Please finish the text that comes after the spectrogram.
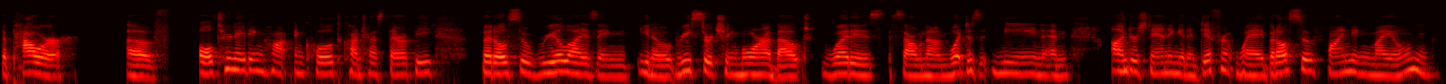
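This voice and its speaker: A woman's voice: fairly low pitch, fairly even intonation, moderate pace. A middle-aged woman from Canada, an author chatting as the guest in a video call interview, talking with frequent ums and self-corrections. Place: indoor home room. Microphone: earphone headset on video call.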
